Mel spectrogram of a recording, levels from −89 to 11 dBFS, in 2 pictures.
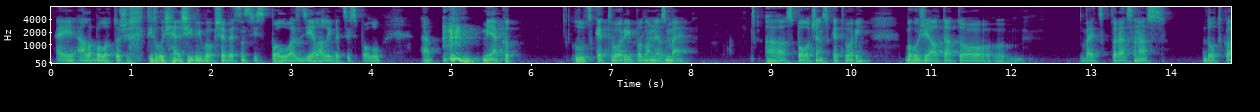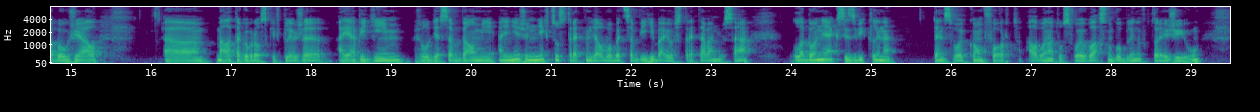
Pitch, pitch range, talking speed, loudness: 95 Hz, 85-100 Hz, 155 wpm, -22 LUFS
